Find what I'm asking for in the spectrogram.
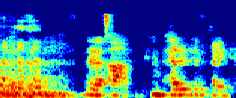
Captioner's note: students laugh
